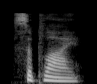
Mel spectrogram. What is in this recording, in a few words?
"supply", us female; everyone-can-use-english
